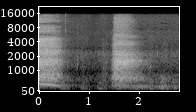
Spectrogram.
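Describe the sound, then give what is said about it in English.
A voice acts out a dramatic gasp for breath: a short breathy intake, a brief pause, then a louder, longer rasping gasp that trails off, without words. “But more incredibly is the boy who was once dead now gasps.”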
